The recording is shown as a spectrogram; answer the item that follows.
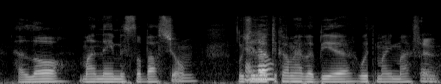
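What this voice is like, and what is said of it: Bad put-on foreign accent. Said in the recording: “a bad accent.”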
